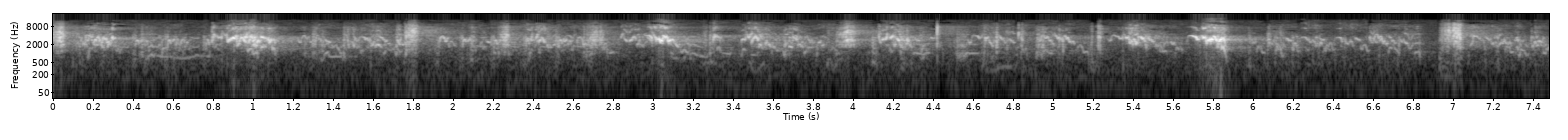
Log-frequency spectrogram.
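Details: Budgerigars in a group, singing and chirping: a continuous, busy stream of high scratchy chirrups, clicks and squeaks overlapping without a break, with a few sharper louder notes standing out.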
